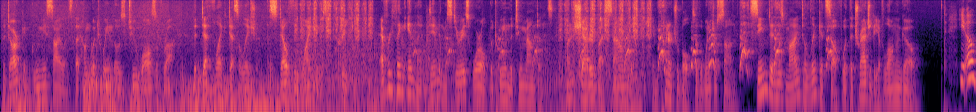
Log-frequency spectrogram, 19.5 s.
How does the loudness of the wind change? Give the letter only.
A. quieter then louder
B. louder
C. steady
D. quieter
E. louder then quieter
D.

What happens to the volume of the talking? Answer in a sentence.
The volume of the talking stays about the same.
